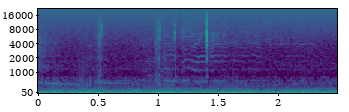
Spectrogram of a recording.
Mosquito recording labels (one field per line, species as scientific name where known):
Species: Anopheles arabiensis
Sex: female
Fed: unfed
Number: one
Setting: cup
